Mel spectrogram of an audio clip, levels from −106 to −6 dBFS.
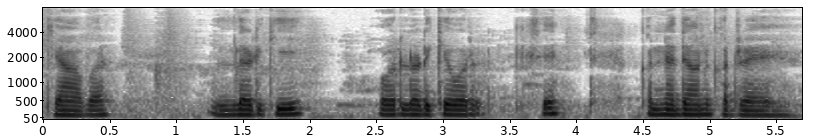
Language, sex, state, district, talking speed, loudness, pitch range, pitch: Hindi, male, Uttar Pradesh, Saharanpur, 115 wpm, -16 LUFS, 120-135 Hz, 130 Hz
